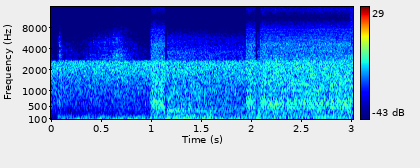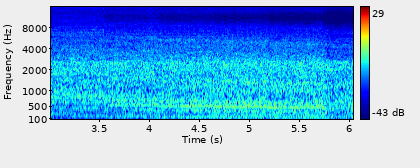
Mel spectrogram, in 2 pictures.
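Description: Music plays from a car radio.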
